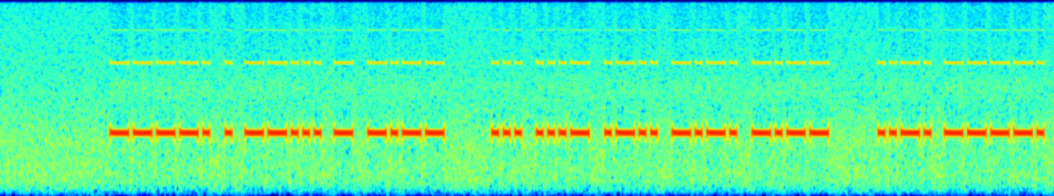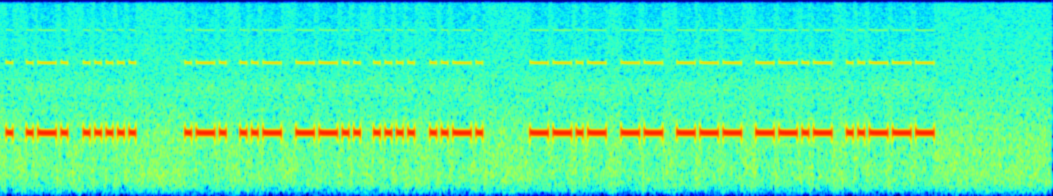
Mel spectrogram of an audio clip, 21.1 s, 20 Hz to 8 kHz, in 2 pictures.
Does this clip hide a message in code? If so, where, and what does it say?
Yes: Morse code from 1.1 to 20.0 s, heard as a keyed tone, hand-sent with a paddle, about 21 wpm, 990 Hz. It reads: 9E7TY SVLCY F9ER5 RUZHF QMOQ2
